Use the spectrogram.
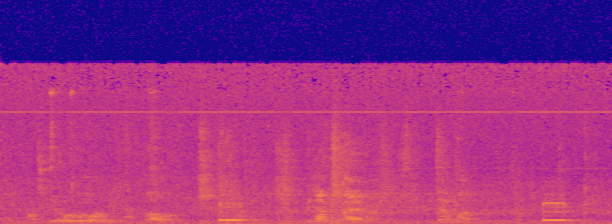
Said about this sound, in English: And as soon as you pressed the elevator button, the beeping increased in frequency, like it got excited that somebody else was doing something. I'd like you to press the button of this elevator here. Let's see if this beeping increases.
